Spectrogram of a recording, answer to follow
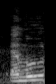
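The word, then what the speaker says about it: Mtume: Mood is how you say it, the guys that made Juicy Fruit, Mood.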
